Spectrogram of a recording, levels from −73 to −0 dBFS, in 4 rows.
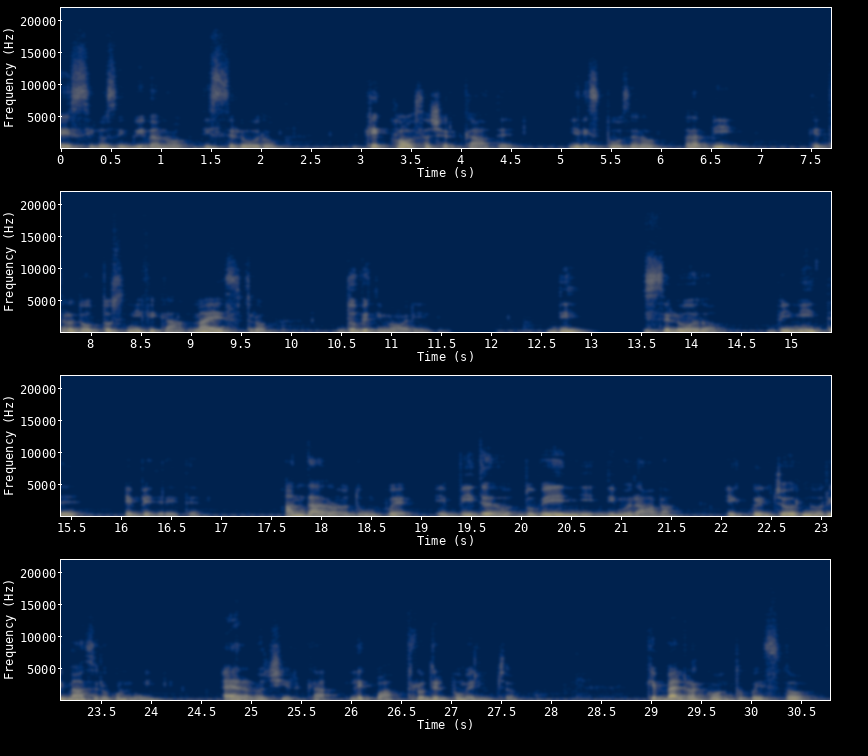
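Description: At 11.40 s the sound hangs for about 62 ms with a slight buzz or dip before carrying on from the same point. This is a short stall from a late packet: the jitter buffer ran dry, and the receiver stretched the last bit of audio until the packet arrived, so nothing is lost. Two longer call audio freezes follow, from 11.60 to 12.07 s and from 12.77 to 13.55 s. In each, the sound smears into a fading buzz or hiss and then drops out, for about 0.41 s in the first and about 0.37 s in the second, before resuming exactly where it stopped. The first freeze adds roughly 0.45 s of delay and the second roughly 0.76 s. The likely cause is packets being held up in transit long enough to empty the buffer, with the receiver's fill decaying to silence while it waited. Later the audio sounds hurried but keeps its pitch. From 16.24 to 26.10 s it runs at 110% speed, from 26.53 to 28.70 s at 109%, and from 29.19 to 30.09 s at 108%. 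This is jitter buffer speed-up: with too much audio queued after the delays, the receiver kept cutting out tiny pitch-period slices to catch up. It trims around a second in the first stretch, a fifth of a second in the second, and well under a tenth in the last.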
